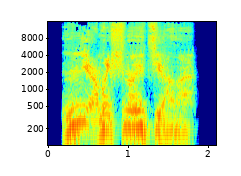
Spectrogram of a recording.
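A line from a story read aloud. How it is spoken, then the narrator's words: Hoarse rasp through teeth. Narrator (Russian): прохрипел сквозь зубы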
